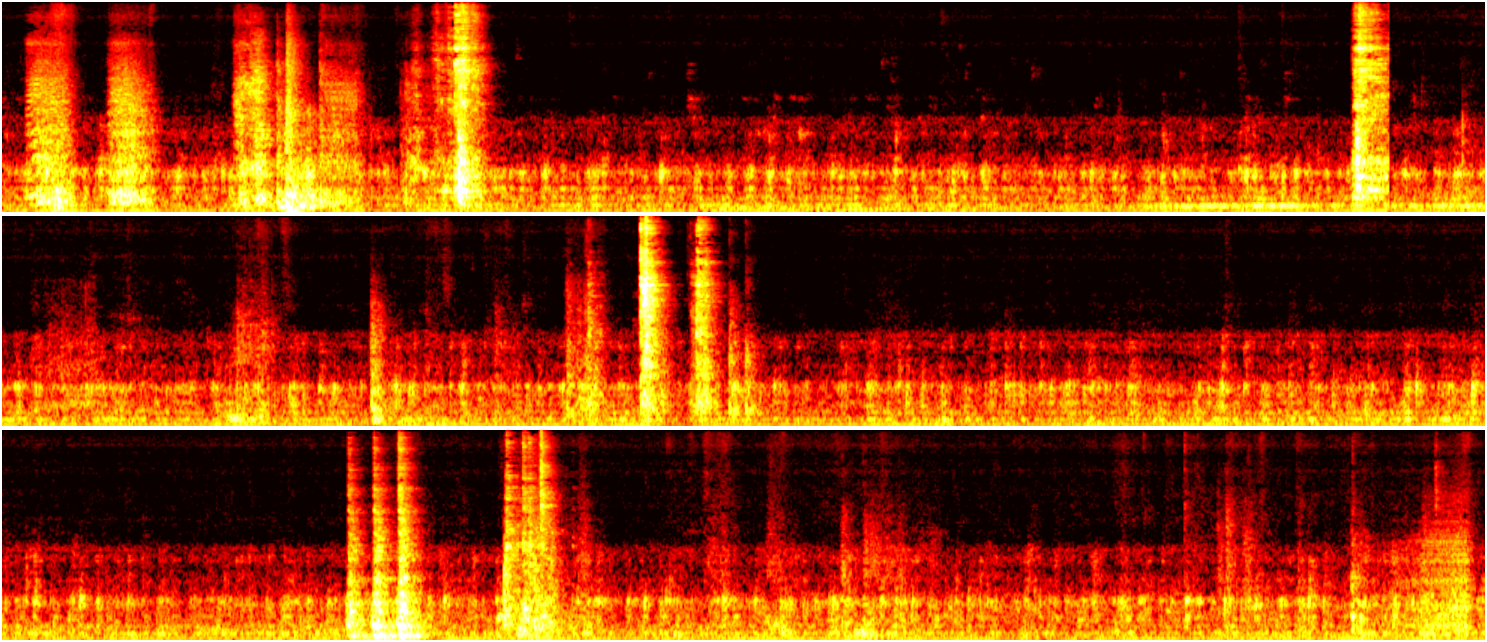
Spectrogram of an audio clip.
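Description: Knocks and clatter of kitchen things being handled during cleaning: several sharp knocks in the first few seconds, then single knocks spread out with quiet stretches between, and a couple more a little past the middle.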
